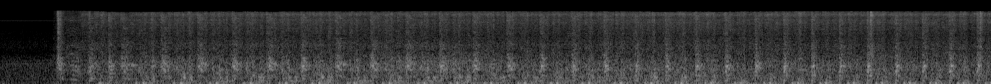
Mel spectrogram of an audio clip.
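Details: Peugeot 306 XLdt diesel, cold: starter churns steadily about 3.5 beats a second for ten seconds without catching; hard start, later found to be two dead glow plugs.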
